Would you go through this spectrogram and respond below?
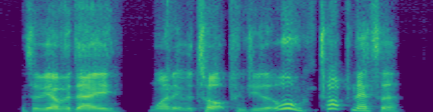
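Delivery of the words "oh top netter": put-on voice pitched way up high. Retelling what she said when a ball hit the top of the net, imitating her voice. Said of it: "I don't know what I'm doing with her voice".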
